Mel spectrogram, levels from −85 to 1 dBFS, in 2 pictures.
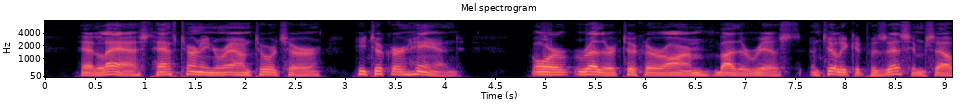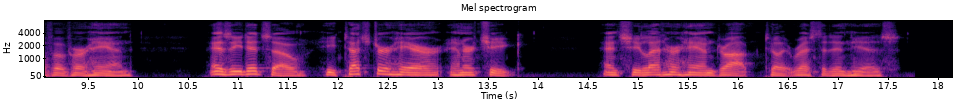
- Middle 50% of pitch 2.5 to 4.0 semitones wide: No, average, 4.4 semitones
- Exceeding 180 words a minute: No, average, 160 wpm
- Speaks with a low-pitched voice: Yes, low, 120 Hz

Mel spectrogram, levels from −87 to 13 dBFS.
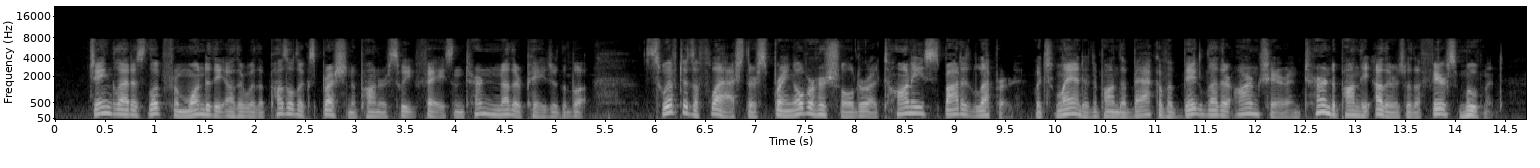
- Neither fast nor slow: No, fast, 225 wpm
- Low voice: Yes, low, 125 Hz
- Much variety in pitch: Yes, wide, 6.0 semitones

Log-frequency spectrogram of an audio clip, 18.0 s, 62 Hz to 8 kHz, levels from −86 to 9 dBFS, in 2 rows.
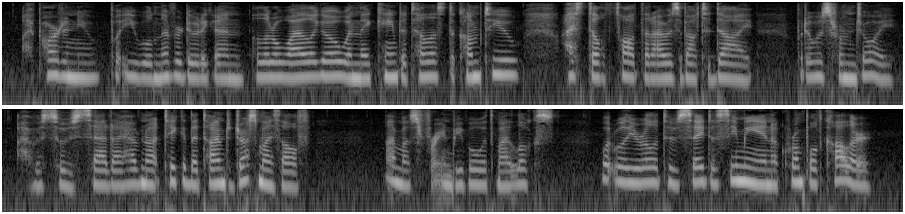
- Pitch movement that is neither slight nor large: No, narrow, 1.7 semitones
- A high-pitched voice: Yes, high, 230 Hz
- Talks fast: Yes, fast, 235 wpm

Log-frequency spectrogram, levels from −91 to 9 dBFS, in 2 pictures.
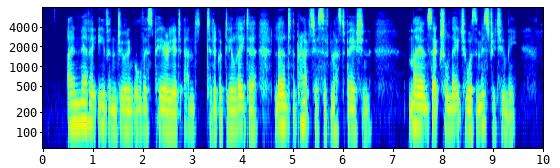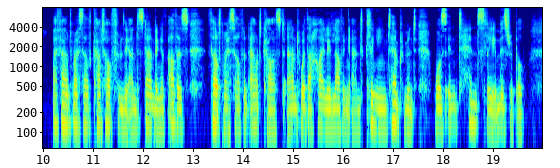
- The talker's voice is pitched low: Yes, low, 115 Hz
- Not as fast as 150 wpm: No, average, 155 wpm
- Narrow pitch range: Yes, narrow, 1.9 semitones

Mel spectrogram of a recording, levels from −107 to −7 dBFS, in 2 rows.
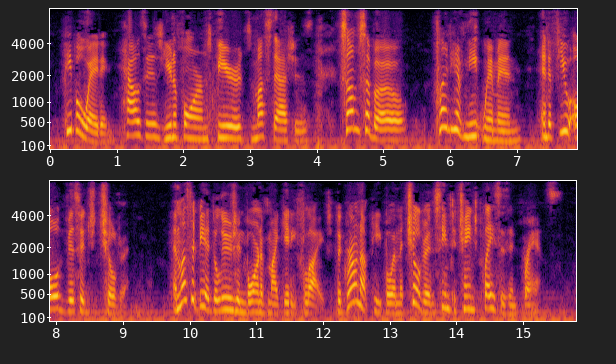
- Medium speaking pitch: No, high, 205 Hz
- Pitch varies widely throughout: Yes, wide, 5.8 semitones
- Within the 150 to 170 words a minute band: Yes, average, 155 wpm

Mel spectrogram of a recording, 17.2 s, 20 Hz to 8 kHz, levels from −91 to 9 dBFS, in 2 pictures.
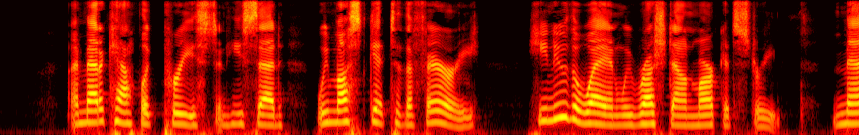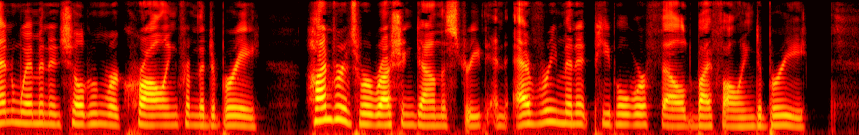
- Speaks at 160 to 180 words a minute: Yes, average, 170 wpm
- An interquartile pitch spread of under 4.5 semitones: Yes, average, 2.9 semitones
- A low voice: No, medium, 180 Hz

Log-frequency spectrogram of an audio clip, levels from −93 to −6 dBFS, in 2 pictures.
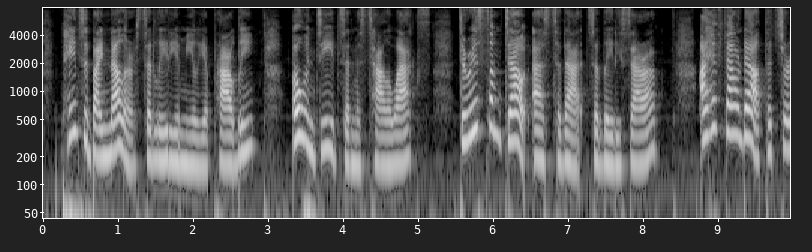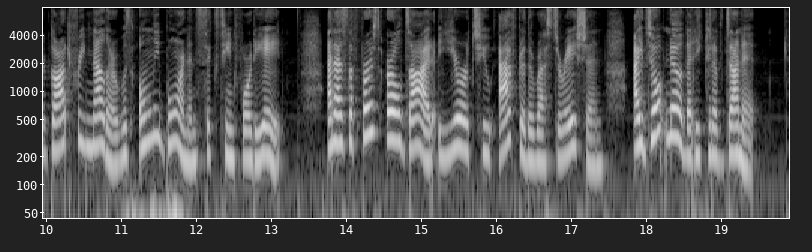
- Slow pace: No, average, 170 wpm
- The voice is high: Yes, high, 210 Hz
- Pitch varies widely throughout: Yes, wide, 7.8 semitones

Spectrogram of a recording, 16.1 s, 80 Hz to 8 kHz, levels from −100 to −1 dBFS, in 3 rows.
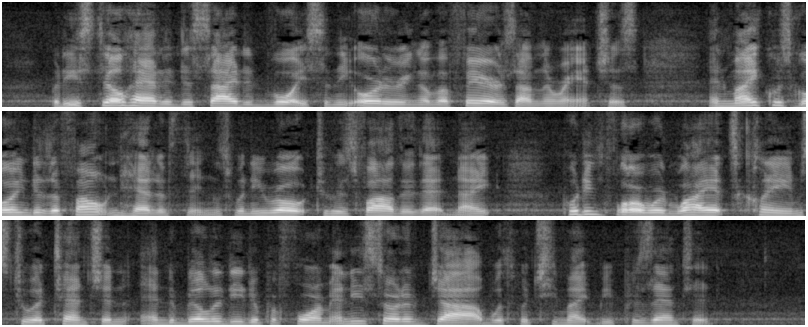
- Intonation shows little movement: No, average, 3.0 semitones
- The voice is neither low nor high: Yes, medium, 170 Hz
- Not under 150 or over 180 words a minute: No, average, 200 wpm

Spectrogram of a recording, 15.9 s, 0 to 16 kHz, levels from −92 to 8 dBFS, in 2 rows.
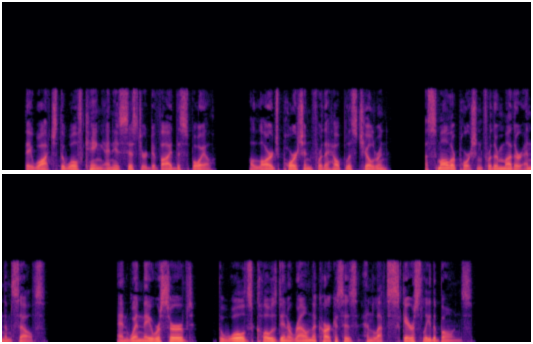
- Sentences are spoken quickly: No, average, 165 wpm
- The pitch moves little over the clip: No, average, 3.5 semitones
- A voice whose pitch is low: Yes, very low, 90 Hz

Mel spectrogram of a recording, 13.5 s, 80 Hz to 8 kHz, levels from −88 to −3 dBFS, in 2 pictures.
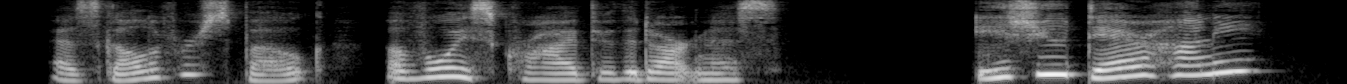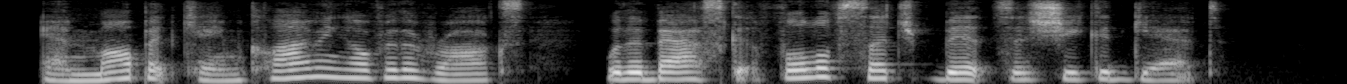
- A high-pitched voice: Yes, high, 205 Hz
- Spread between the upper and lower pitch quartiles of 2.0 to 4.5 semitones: No, average, 4.9 semitones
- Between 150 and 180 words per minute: No, average, 140 wpm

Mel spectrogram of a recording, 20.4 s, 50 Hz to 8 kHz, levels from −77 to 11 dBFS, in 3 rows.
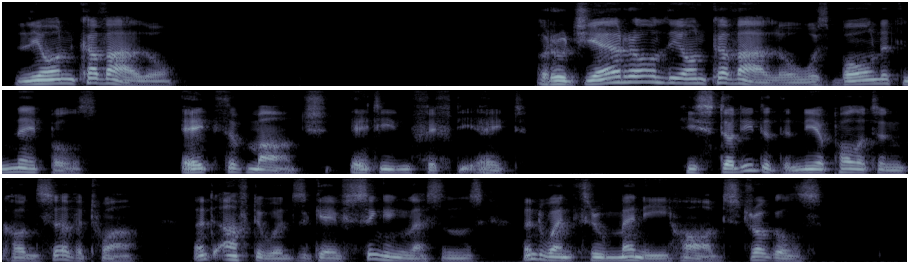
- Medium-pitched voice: No, low, 115 Hz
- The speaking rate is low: Yes, slow, 80 wpm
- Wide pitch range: Yes, wide, 6.4 semitones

